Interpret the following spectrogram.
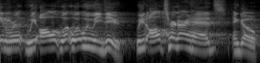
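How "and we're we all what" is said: normal talking voice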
